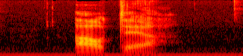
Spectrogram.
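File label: "aotea", Māori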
